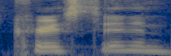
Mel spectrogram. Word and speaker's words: Kristen: K-R-E-E-S-T-I-N? It's kind of like my name is Kristen, but you say it like Kreestin, like that.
